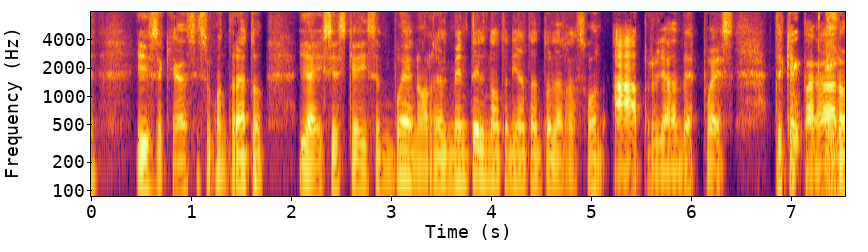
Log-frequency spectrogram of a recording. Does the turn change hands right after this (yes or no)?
no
